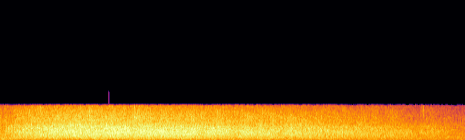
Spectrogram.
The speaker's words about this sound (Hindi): बहुत अच्छा, अपने लिए ही ताली बजाएं।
